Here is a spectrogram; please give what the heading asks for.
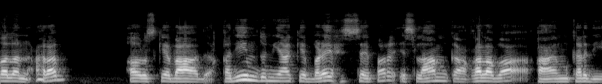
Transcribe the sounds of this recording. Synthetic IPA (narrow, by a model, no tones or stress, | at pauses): ələnɐɾəb̚ | ɔːɾʊskebaːd̪qɐd̪iːmd̪ʊnijakebɐɽeɦɪsːepɐɾɪslaːmkaɣɐlba̰qaːɪmkɐɾd̪ia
